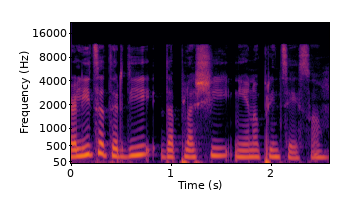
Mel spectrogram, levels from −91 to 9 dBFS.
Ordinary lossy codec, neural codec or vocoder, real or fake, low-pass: none; none; real; none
